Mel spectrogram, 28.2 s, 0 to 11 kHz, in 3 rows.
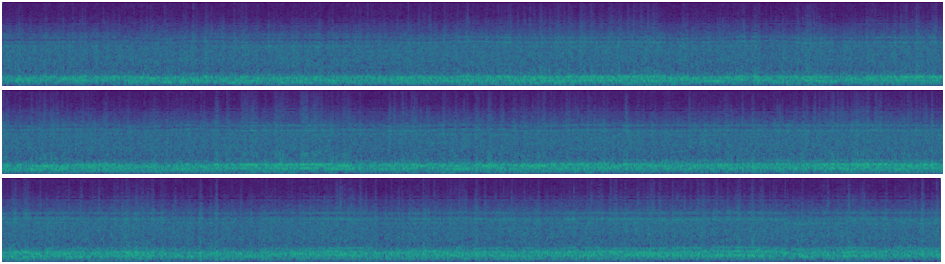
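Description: Harsh noise drone made by running music tracks through a chain of effects pedals into a Boss RC-505 looper. It is a dense, steady low rumble with faint thin tones held above it.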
